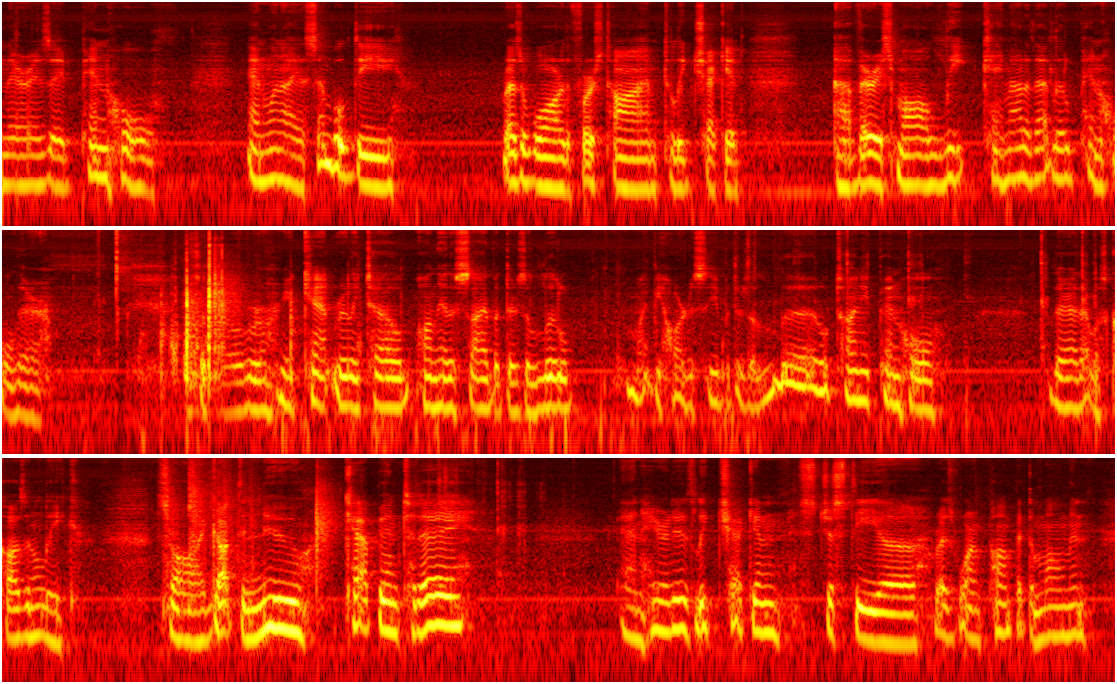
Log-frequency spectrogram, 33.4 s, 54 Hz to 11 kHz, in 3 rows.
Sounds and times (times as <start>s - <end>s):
Speech: 0.0s - 1.6s, 2.4s - 4.1s, 5.0s - 7.4s, 8.3s - 11.7s, 13.0s - 20.6s, 21.6s - 23.1s, 23.8s - 27.0s, 28.4s - 33.2s.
